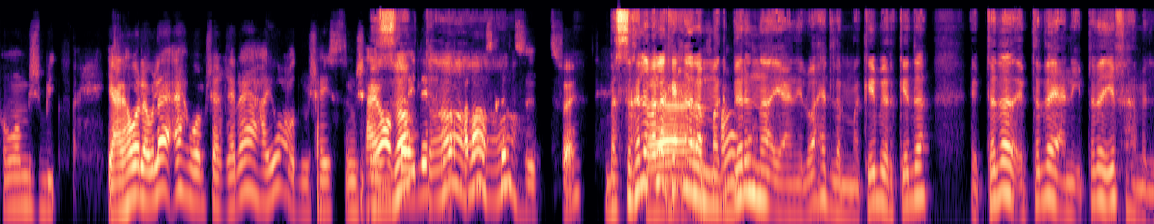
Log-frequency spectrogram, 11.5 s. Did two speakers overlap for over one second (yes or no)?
yes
